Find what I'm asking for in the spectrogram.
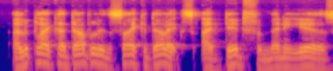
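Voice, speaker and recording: Against a quiet background, a man with a southern English accent speaks at a fairly quick pace with fairly even intonation. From London area, England. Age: 30s. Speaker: streamer. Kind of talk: casual live stream chat. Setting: live stream.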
